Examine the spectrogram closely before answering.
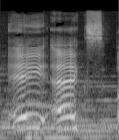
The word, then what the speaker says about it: axolotl: Hey Google, how do you say A-X-O-L-O-T-L? That's pronounced Axolotl.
